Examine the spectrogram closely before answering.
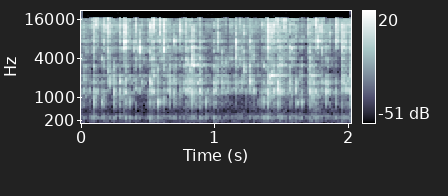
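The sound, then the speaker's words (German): Water pours steadily through an unbleached paper coffee filter with no coffee in it, a continuous splashing rush flecked with small drip-like ticks from start to finish and no voices. “gießen gleichmäßig Wasser hinterher, bis wir auf der gewünschten Menge sind. Das fließt jetzt deutlich schneller durch, als wenn ich Kaffee mache.”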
